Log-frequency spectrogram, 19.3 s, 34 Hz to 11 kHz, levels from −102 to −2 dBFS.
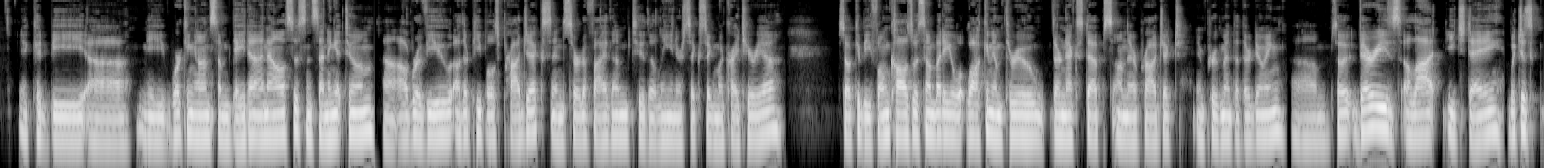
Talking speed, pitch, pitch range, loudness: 195 wpm, 105 Hz, 100-115 Hz, -20 LUFS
